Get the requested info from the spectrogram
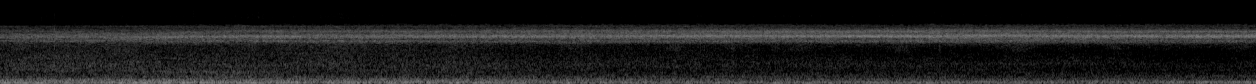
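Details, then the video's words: Summer evening chorus of cicadas on August 4 as the light fades: an unbroken, high, shimmering drone holding steady throughout, over a faint low hum. "Evening Cicada Song Stroll"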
